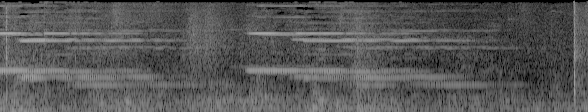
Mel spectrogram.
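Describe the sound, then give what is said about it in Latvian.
A parliament chamber bell, rung because deputies ask for a vote, rings in long, steady electronic tones that repeat over several seconds, sounding through the murmur of the chamber, with a brief click near the end. “Deputāti prasa balsojumu. Lūdzu zvanu.”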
